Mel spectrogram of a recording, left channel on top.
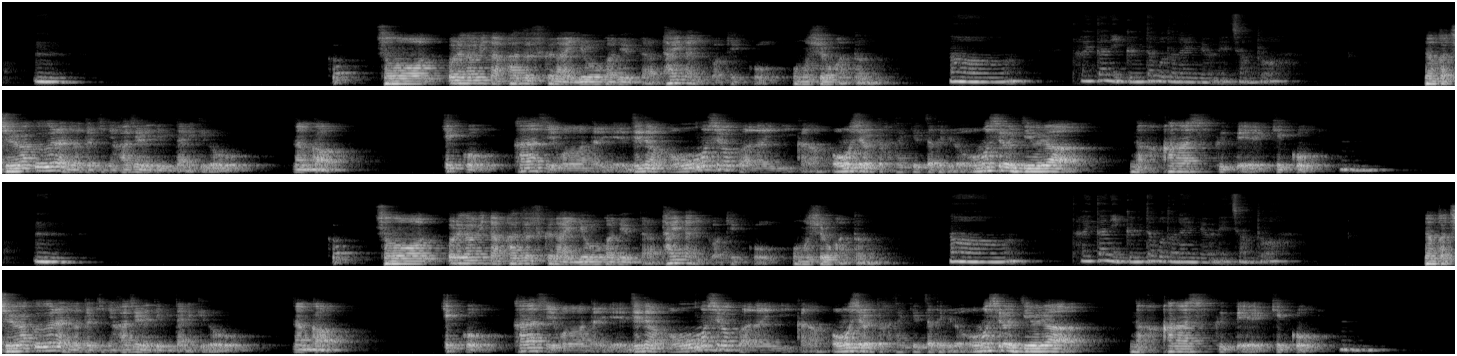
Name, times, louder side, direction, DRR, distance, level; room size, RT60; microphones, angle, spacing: voice 1, 0.3-0.7 9.5-10.2 10.7-12.8 17.5-17.9 21.4-21.9 27.9-28.3, equal, 15° right, -4 dB, 1.6 m, -26 dB
voice 2, 3.7-8.8 14.2-16.9 17.4-17.8 18.9-25.3 25.8-27.6, equal, 60° right, -1 dB, 2.2 m, -21 dB
6.2 x 5.3 x 4.1 m, 0.66 s
head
